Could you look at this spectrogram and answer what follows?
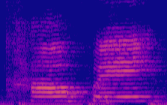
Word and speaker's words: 咖啡: 커피는 중국어로 발음이 비슷해요. 카페, 커피, 카페입니다.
